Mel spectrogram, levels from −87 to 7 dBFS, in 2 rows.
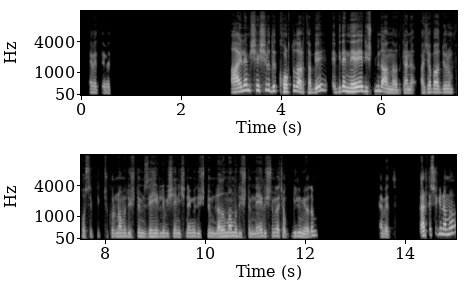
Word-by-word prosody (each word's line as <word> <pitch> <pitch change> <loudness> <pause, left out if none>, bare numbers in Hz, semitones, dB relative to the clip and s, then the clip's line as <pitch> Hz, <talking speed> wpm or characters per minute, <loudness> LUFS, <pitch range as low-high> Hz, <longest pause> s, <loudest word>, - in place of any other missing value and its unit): Evet, 135 -3 -6
evet. 120 -2 -9 2.4
Ailem 175 +11 +4
şaşırdı, 215 -2 0
korktular 160 +1 +4
tabii. 160 - +1
Eee, 135 +2 -7
bir 165 - -3
de 200 -2 +6
nereye 180 +4 +7
düştüğümü 195 +3 -3
de - - +7
anlamadık. 125 -6 0
Yani, 130 0 -1 0.2
acaba 140 +2 -1
diyorum, 145 -1 -2
"Foseptik 130 +1 -13
çukuruna 140 0 -5
mı 140 -1 -4
düştüm? 130 +1 -5
Zehirli 135 +2 -3
bir - - -6
şeyin 135 +2 -4
içine 135 +2 -6
mi 140 -1 -4
düştüm? 130 0 -6
Lağıma 140 +3 +2
mı 145 -2 -2
düştüm?" 130 -1 -6
Neye 135 +3 -2
düştüğümü 140 +2 -5
de - - 0
çok 135 -2 -9
bilmiyordum. 145 +5 -2 1.2
Evet, 125 -2 -7 0.5
ertesi 185 +8 +2
gün 245 0 -1
ama 240 +6 +1
140 Hz, 150 wpm, -23 LUFS, 130-175 Hz, 2.4 s, nereye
